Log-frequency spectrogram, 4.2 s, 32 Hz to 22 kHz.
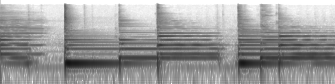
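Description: Acoustic guitar strummed in short rhythmic chord hits, playing an E5 chord. The chords ring between strums, with brief stops just before one second and just before three seconds.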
